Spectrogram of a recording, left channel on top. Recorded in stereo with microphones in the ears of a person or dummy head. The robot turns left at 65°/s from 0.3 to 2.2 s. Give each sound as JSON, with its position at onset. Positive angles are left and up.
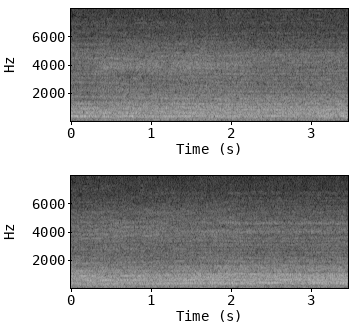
{"t": 0.0, "sound": "running water", "side_deg": -10, "distance_m": 0.9}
